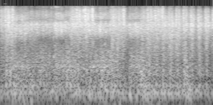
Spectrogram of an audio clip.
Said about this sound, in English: The squad exchanges fire with the men on the boat, one of whom is blown into the water.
